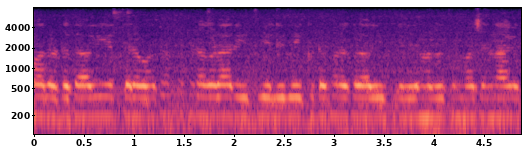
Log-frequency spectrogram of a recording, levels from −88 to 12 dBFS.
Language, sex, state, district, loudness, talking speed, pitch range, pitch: Kannada, female, Karnataka, Chamarajanagar, -16 LUFS, 125 wpm, 185-200 Hz, 190 Hz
